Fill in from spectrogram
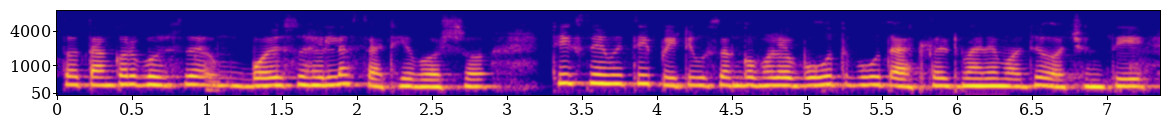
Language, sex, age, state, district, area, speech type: Odia, female, 18-30, Odisha, Nabarangpur, urban, spontaneous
